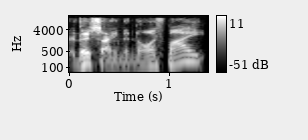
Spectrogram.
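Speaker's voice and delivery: a hint of an Aussie accent, quoting the film; Crocodile Dundee Aussie accent. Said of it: "You flying with Crocodile Dundee?".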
